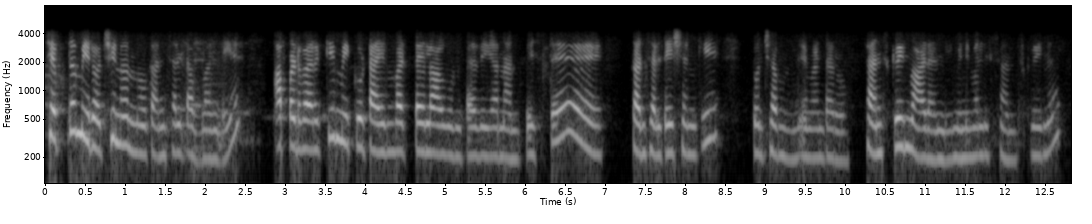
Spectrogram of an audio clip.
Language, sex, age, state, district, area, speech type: Telugu, female, 18-30, Telangana, Nalgonda, rural, conversation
